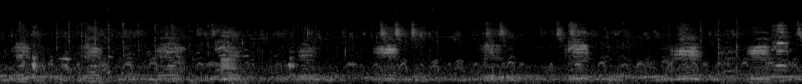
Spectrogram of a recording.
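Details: Hybrid Cayuga and female Muscovy ducks greet on meeting with continual overlapping raspy calls. Some calls stand out louder, at about 4 and 7.5 seconds.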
